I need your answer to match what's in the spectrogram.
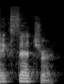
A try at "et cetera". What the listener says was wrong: Not etc. There's no K in it. Don't say etc. The faster you say it, you're adding and removing letters all at the same time.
